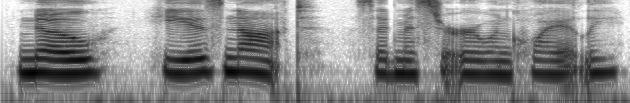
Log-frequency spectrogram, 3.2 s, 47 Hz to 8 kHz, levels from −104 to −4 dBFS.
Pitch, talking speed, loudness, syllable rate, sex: 205 Hz, 150 wpm, -17 LUFS, 4.1 syllables/s, female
